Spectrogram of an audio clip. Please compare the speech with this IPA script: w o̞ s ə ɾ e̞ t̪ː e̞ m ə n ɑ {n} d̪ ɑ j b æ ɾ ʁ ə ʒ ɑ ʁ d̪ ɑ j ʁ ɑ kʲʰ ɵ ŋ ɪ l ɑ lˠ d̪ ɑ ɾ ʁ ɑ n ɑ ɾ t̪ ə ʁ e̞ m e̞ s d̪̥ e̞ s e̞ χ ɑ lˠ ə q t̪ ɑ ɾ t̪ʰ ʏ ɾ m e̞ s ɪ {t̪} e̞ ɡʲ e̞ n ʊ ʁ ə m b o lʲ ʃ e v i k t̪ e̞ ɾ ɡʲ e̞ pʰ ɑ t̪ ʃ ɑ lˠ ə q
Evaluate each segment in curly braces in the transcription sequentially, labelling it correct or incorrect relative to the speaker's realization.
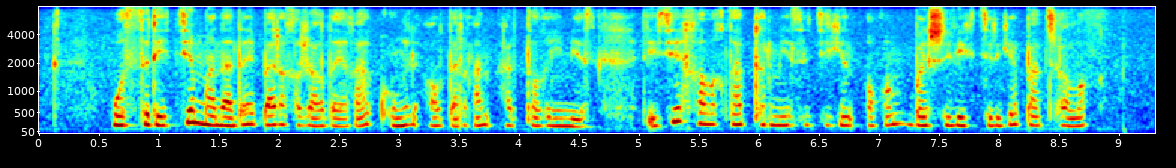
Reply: incorrect: none, incorrect: d̪

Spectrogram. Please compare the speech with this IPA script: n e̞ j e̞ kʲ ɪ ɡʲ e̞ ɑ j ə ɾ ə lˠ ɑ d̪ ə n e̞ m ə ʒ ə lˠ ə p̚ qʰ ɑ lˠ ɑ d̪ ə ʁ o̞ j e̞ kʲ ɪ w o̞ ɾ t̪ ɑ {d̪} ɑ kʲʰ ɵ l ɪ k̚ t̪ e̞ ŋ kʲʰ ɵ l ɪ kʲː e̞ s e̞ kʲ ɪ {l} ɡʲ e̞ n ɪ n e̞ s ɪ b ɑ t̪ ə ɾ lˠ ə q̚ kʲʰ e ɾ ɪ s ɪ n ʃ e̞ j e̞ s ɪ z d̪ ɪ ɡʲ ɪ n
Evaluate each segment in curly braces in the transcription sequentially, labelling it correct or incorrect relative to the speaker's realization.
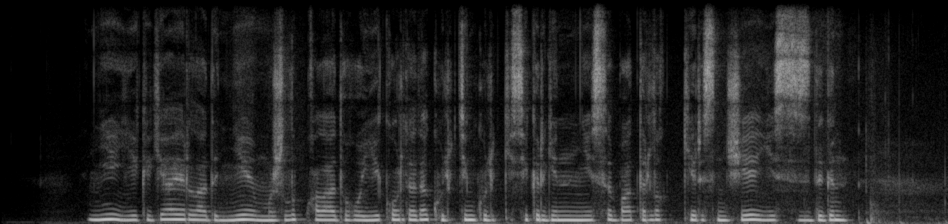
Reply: correct, incorrect: ɾ

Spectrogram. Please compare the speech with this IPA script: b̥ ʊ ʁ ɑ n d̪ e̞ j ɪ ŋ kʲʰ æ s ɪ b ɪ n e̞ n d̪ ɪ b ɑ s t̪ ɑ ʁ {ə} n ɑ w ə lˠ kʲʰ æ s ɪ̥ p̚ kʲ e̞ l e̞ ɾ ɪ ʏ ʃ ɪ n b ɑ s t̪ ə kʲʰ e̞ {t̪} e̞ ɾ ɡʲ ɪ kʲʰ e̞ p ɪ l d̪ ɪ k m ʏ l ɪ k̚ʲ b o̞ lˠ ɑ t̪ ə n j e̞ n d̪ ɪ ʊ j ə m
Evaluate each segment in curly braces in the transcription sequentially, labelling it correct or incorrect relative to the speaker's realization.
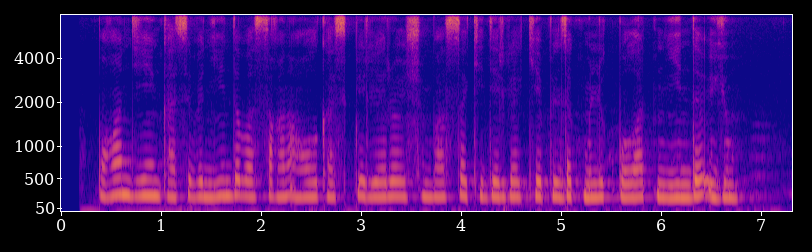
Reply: incorrect: ɑ, incorrect: d̪

